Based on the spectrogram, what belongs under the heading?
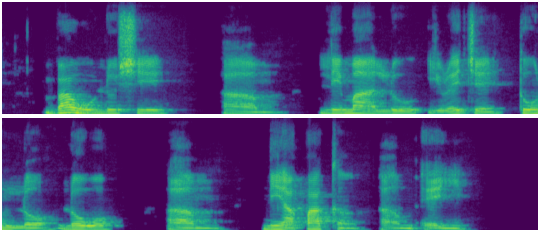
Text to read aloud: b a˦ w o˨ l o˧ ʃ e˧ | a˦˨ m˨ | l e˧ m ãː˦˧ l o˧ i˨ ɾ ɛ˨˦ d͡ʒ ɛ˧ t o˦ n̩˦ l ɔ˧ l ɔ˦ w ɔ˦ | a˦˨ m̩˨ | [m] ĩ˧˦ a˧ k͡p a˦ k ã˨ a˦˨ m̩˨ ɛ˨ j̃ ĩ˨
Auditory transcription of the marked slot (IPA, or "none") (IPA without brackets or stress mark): n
